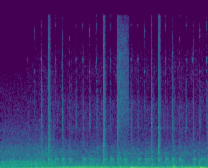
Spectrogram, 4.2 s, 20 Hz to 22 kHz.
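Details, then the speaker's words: Crashed Dodge Hellcat SRT V8 after rebuild, first start on a jump pack after a suspected flat battery: catches and settles into deep even idle, no knocks or misses; no leaks, slight smoke from coolant burning off. "Yeah, it's good. No leaks so far. A bit of smoke, but it's just coolant."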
